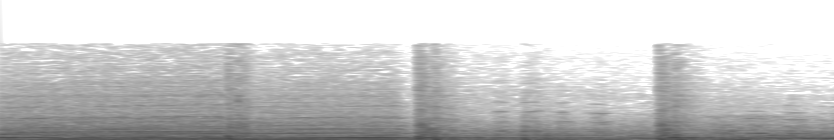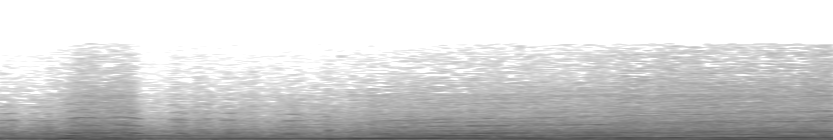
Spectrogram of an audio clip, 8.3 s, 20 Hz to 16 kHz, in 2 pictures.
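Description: Race car engine in Gran Turismo 7 held at full throttle, a loud steady roar with rising pitch, broken by quick gear-shift dips.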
